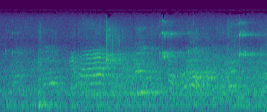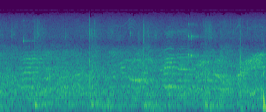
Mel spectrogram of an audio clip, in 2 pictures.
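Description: Gym sound of a basketball game on a hardwood court: a ball dribbling, sneakers squeaking in many short chirps, and a crowd talking in the background of a large hall.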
